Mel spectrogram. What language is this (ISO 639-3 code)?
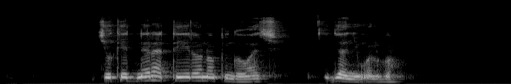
luo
